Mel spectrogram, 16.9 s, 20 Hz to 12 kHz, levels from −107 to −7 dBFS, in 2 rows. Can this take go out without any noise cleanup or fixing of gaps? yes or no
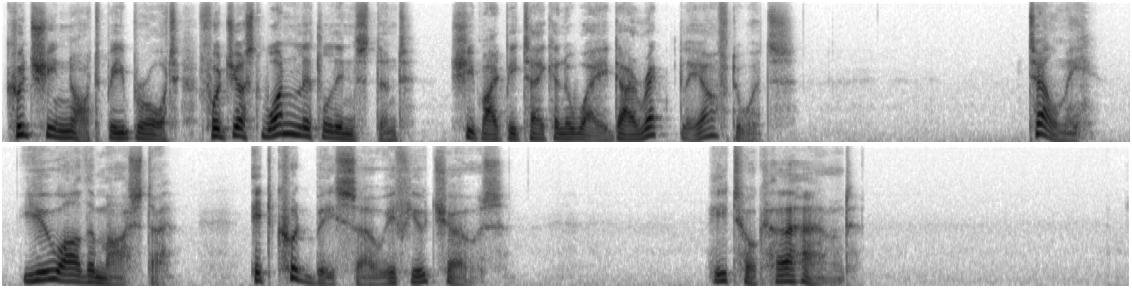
yes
